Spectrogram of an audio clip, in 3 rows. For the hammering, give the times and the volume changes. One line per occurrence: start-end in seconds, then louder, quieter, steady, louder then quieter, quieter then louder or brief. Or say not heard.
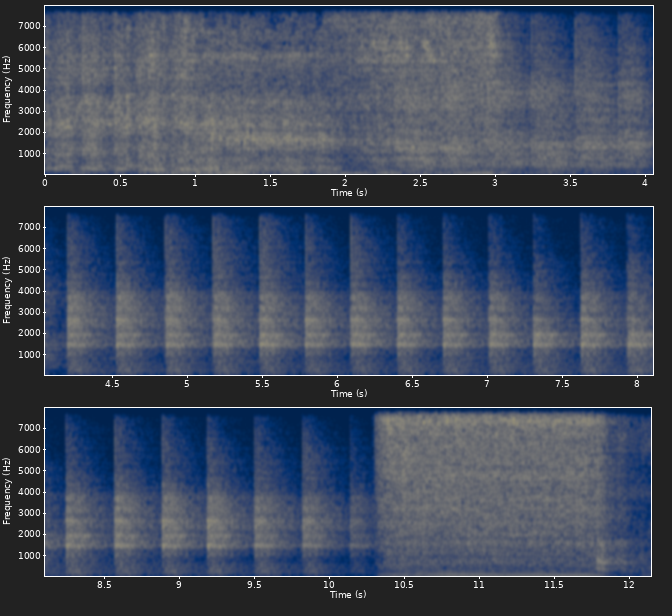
1.9-10.2 steady.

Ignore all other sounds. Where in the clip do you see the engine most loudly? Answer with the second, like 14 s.
1 s.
